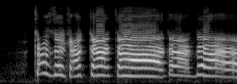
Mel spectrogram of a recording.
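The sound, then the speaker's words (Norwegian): A person vocally imitates a hippogriff call: a string of about six high, strained, tonal squawks, the first few short and choppy, then longer drawn-out cries, loud. “Hippogriff hvordan høres den ut?”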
